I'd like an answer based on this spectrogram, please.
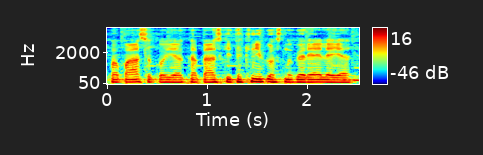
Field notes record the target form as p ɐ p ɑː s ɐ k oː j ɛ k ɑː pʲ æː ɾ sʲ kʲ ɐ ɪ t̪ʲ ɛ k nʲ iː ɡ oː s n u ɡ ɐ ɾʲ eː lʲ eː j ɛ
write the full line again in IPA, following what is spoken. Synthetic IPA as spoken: p ɐ p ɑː s ɐ k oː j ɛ k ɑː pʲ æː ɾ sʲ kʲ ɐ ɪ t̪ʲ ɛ k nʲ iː ɡ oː s n ʊ ɡ ɐ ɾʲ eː lʲ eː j ɛ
